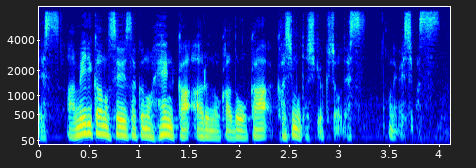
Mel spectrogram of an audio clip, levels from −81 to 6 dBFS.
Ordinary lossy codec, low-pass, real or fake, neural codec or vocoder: none; 7.2 kHz; real; none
